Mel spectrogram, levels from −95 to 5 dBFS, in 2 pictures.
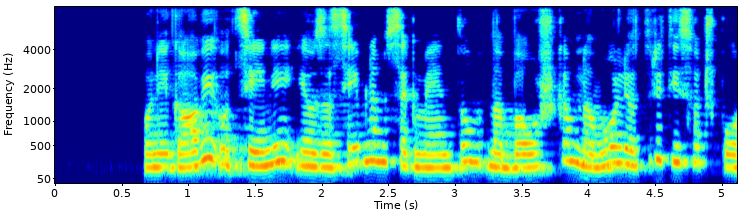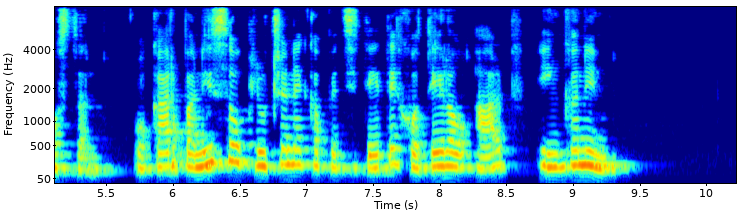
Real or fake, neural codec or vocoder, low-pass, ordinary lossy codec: real; none; none; none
